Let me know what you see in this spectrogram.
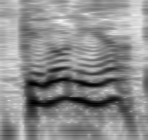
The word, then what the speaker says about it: Chelonia: Os llamáis Kelonia, se escribe Chelonia, por si algún ponedor que nos está escuchando quiere investigar todo esto.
